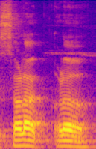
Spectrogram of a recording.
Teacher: जिनके उच्चारण में जिह्वा की नोक झटके से नीचे गिरती है तो वह उत्क्षिप्त वर्ण या फेंका हुआ ध्वनि कहलाता है।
